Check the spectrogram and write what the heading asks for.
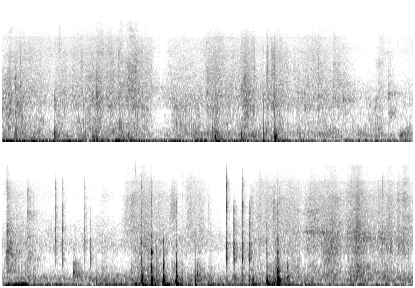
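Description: Footsteps and scuffs on a debris-strewn floor in a large empty room, with irregular thuds and a cluster of sharp clicks and knocks past the middle.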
